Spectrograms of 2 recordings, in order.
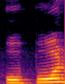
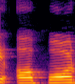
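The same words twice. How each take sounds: First: ओपोर opening on a long "o"; wrong pronunciation. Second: अपोर opening on a short "uh"; correct pronunciation. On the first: Teacher showing what not to read, mispronounced ओपोर with initial "o". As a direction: say ओपोर with the first letter as "oh". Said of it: "ओपोर नहीं पढ़ेंगे". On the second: Teacher modelling the right reading, अपोर with initial "uh". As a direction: say अपोर with a schwa for the written O. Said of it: "अपोर पढ़ा". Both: Shown as a demonstration.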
